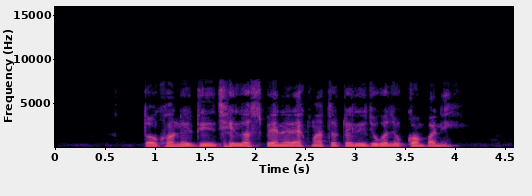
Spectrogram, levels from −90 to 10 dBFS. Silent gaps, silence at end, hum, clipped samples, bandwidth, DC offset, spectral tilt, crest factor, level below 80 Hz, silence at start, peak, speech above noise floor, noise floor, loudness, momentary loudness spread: none; 0.6 s; none; under 0.1%; 7.8 kHz; under 0.1%; -7 dB/octave; 18 dB; -58 dBFS; 0.9 s; -12 dBFS; 44 dB; -75 dBFS; -31 LUFS; 5 LU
